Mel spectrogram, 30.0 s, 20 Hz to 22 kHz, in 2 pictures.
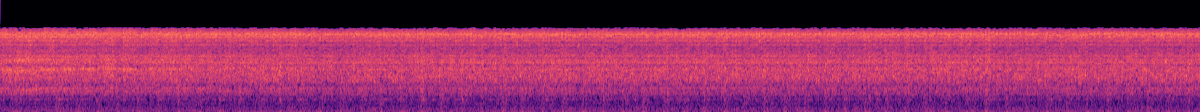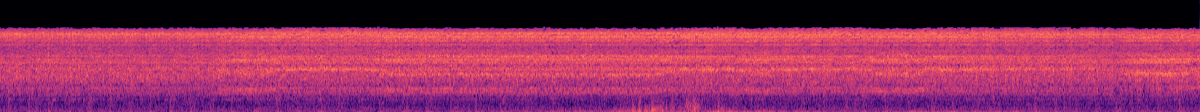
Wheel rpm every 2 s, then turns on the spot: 230, 230, 230, 230, 240, 230, 230, 230, 230, 230, 210, 220, 230, 230, 220.
none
